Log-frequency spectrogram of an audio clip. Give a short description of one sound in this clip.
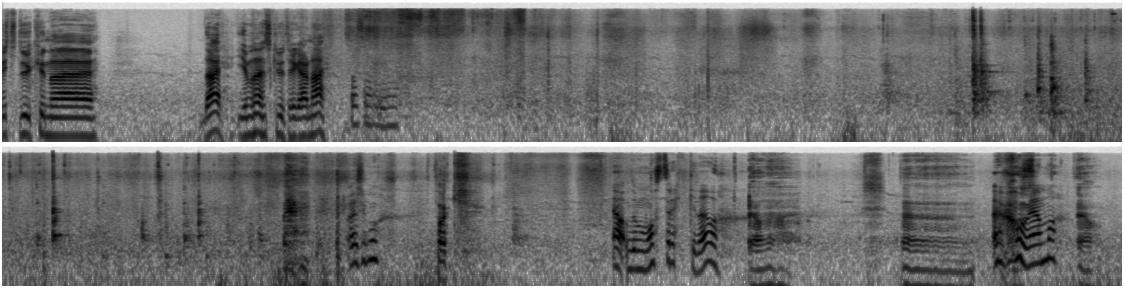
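A young man speaks calmly outdoors.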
